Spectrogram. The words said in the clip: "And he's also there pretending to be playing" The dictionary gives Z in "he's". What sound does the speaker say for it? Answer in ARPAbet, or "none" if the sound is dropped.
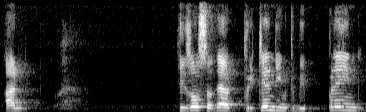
Z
